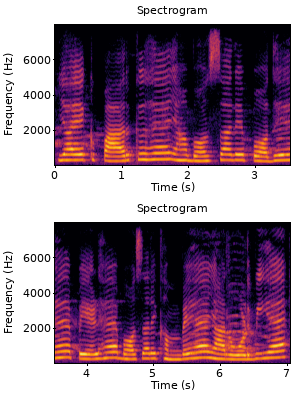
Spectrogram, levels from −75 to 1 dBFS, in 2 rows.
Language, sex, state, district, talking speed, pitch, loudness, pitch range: Hindi, female, Chhattisgarh, Raipur, 160 wpm, 295 Hz, -13 LUFS, 265-325 Hz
